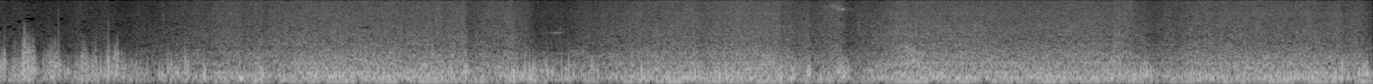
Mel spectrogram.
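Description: Wind buffeting the microphone on a moving passenger ferry, over the rush of churned water in its wake and a low steady rumble.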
